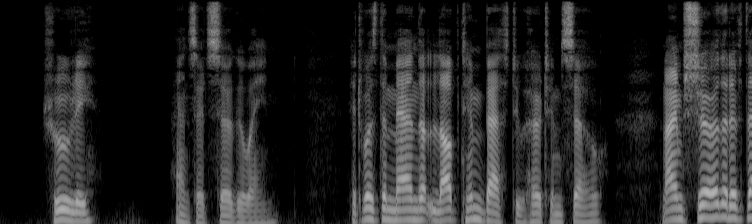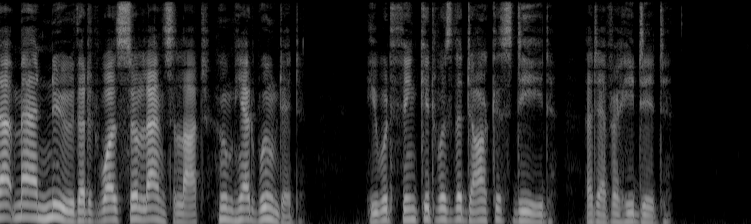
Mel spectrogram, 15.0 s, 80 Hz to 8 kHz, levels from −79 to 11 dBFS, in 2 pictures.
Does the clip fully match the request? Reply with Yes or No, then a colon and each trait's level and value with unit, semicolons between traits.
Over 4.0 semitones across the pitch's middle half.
Yes: average, 4.6 semitones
